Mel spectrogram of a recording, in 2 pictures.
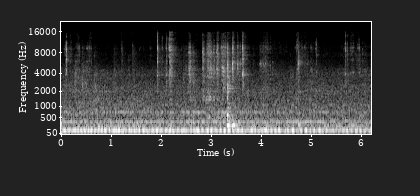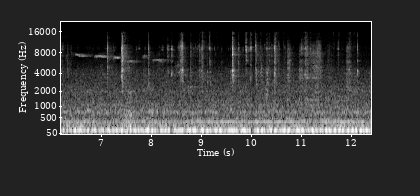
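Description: Light clicks and taps of metal tongs against chicken wings and the metal air fryer basket as the wings are turned, over a faint steady low hum.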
